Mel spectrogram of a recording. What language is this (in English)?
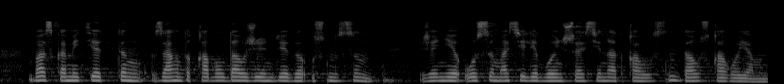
Kazakh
